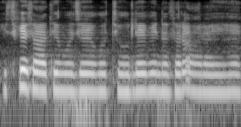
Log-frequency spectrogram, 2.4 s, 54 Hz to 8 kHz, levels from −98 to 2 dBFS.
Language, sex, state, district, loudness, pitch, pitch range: Hindi, female, Chandigarh, Chandigarh, -19 LUFS, 220 Hz, 215-225 Hz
